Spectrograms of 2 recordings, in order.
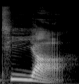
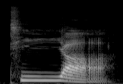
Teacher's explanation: As you say T-ya, your tongue starts high and then it drops down low. T-ya. Try it with me.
